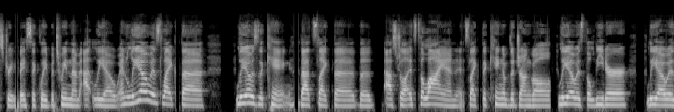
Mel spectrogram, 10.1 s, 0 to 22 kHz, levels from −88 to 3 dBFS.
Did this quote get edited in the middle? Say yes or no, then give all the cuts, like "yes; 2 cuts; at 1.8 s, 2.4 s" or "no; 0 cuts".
no; 0 cuts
